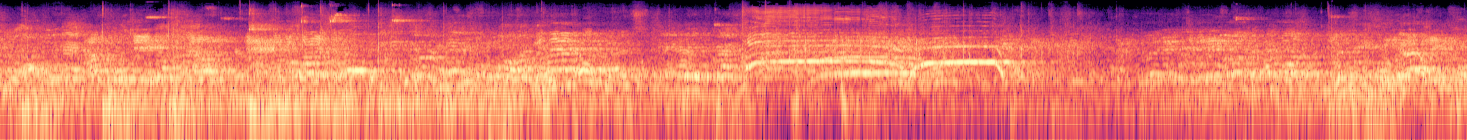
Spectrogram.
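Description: A basketball bouncing on a hardwood gym floor, with sneakers squeaking, several long squeals in the middle, and voices echoing in the large gym.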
